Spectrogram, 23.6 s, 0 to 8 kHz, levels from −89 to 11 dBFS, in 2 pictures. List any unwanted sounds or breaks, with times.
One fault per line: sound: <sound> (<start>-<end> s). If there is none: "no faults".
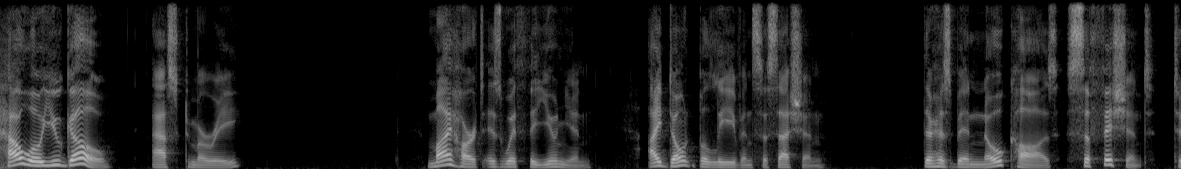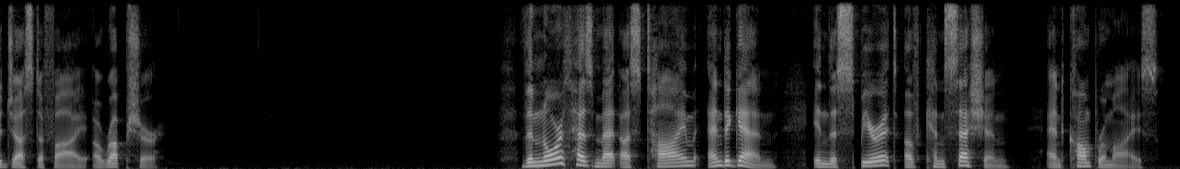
no faults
